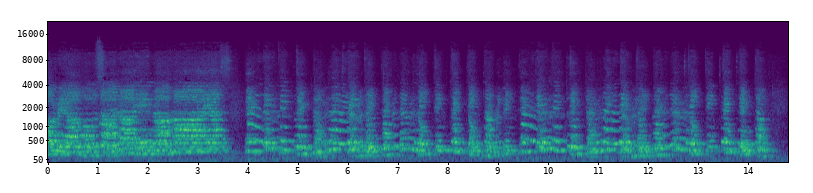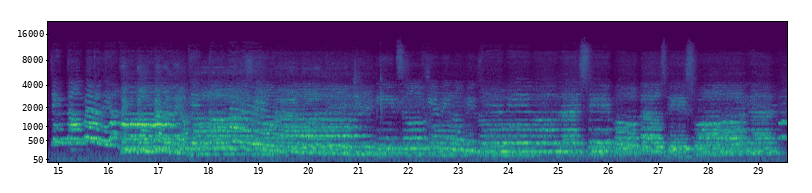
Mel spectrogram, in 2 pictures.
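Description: A mixed-voice high school choir singing, many voices together, with two short breaks between phrases about four and fifteen seconds in.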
